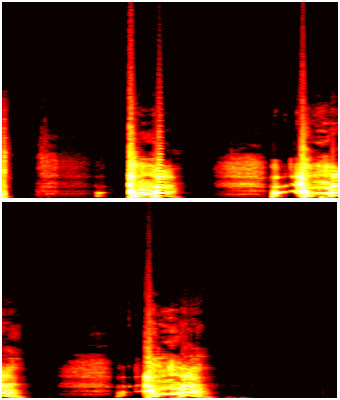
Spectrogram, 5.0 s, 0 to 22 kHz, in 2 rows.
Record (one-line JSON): {"three_cough_length": "5.0 s", "three_cough_amplitude": 32768, "three_cough_signal_mean_std_ratio": 0.4, "survey_phase": "beta (2021-08-13 to 2022-03-07)", "age": "45-64", "gender": "Male", "wearing_mask": "No", "symptom_none": true, "smoker_status": "Never smoked", "respiratory_condition_asthma": false, "respiratory_condition_other": false, "recruitment_source": "REACT", "submission_delay": "2 days", "covid_test_result": "Negative", "covid_test_method": "RT-qPCR", "influenza_a_test_result": "Negative", "influenza_b_test_result": "Negative"}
